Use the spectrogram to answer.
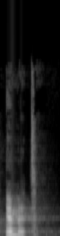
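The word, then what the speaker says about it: emet (אמת): But the word truth is actually biblical truth comes from a word that's pronounced emet.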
